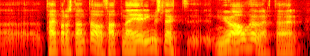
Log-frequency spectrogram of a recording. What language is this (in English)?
Icelandic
